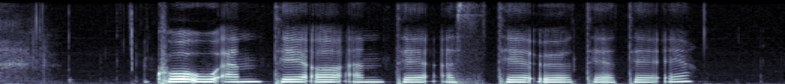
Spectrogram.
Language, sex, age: Norwegian, female, 27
